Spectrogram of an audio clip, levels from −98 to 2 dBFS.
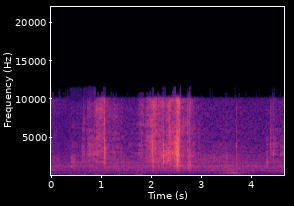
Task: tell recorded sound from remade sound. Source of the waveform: recorded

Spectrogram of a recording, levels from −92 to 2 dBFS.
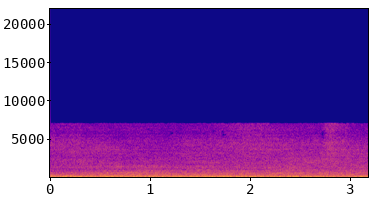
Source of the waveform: remade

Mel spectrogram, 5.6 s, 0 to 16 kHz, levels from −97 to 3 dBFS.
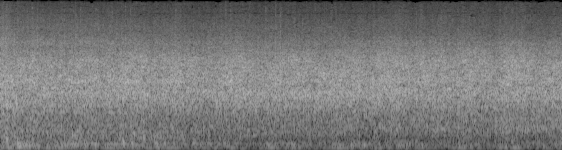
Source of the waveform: recorded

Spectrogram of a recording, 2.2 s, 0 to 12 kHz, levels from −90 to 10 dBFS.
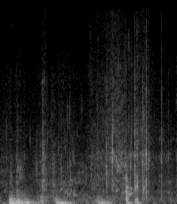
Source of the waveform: recorded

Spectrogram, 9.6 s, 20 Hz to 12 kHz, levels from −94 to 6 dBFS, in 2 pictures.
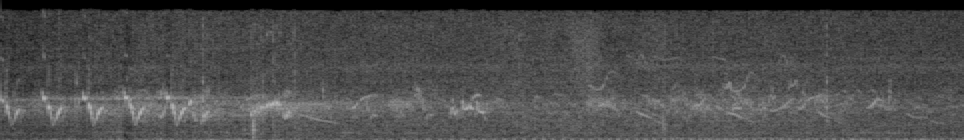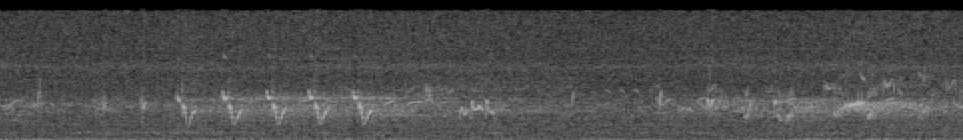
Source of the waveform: recorded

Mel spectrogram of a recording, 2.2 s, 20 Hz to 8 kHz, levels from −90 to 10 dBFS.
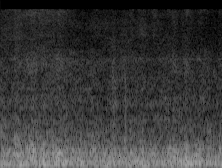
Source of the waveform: remade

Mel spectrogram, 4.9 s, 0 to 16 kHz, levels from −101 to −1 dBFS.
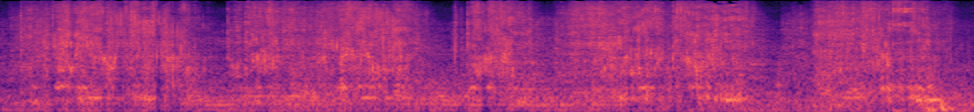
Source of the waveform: remade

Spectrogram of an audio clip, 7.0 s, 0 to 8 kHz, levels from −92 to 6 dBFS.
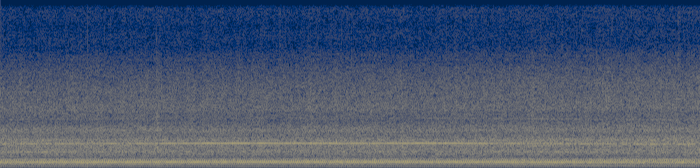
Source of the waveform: recorded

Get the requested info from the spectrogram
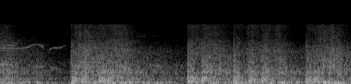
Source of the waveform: recorded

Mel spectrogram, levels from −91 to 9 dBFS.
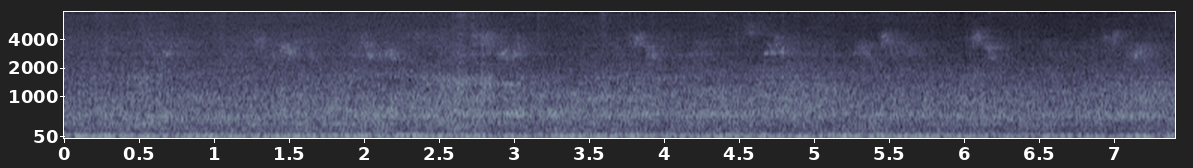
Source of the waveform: remade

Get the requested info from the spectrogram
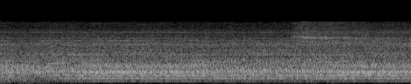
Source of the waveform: recorded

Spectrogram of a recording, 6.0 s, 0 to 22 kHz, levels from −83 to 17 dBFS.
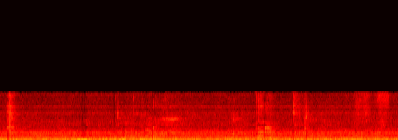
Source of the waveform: remade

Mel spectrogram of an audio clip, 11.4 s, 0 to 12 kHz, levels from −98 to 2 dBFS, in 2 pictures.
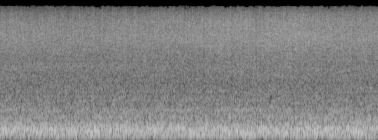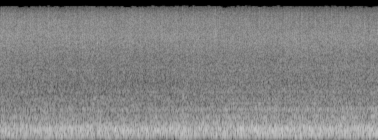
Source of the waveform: recorded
